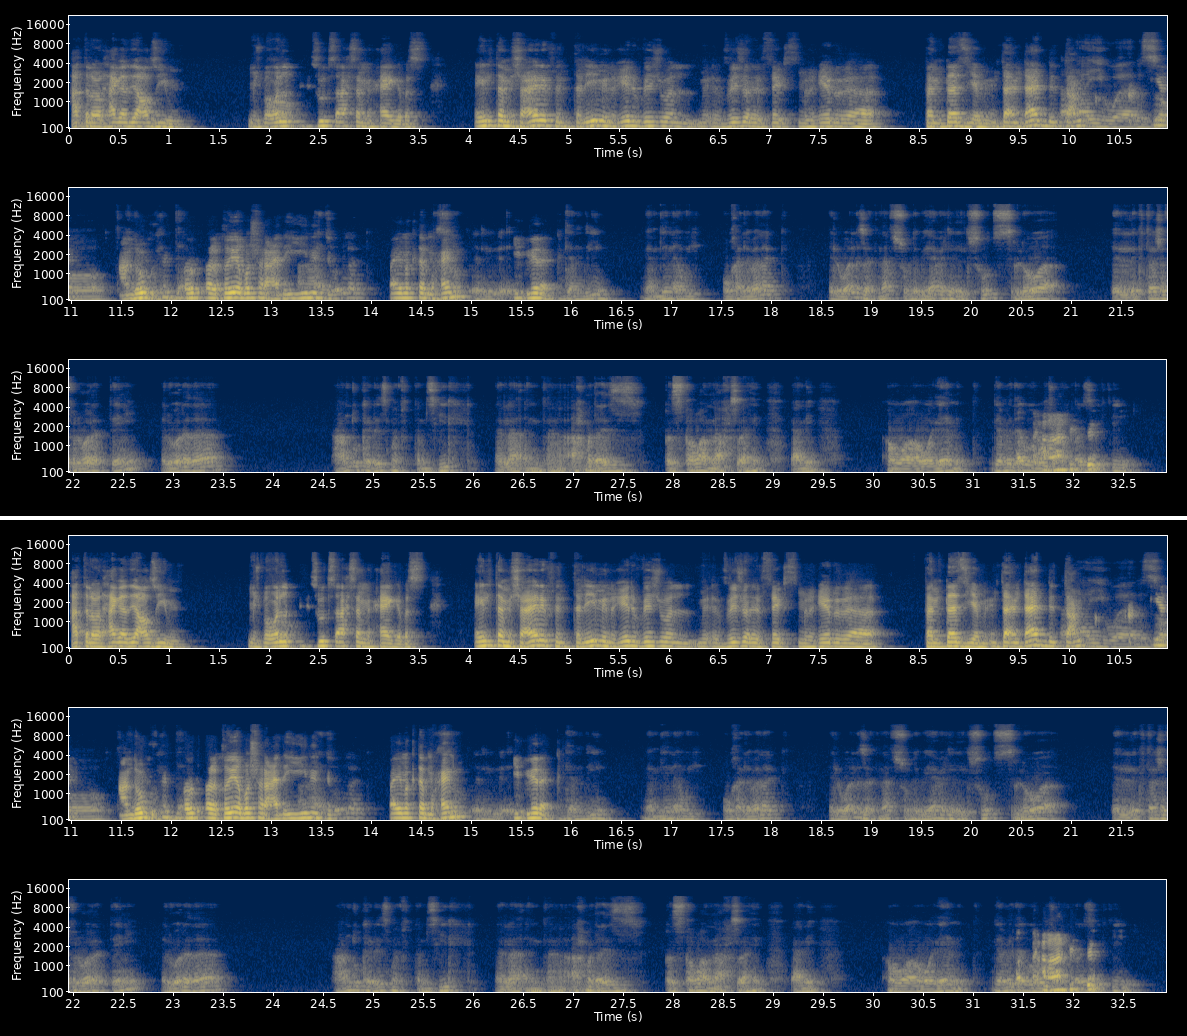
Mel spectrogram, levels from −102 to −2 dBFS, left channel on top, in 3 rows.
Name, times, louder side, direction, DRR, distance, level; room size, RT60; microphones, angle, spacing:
voice 1, 0.0-1.1 1.8-3.5 4.1-8.1 8.6-10.1 10.8-11.0 11.5-13.5 14.2-14.9 15.4-15.8 31.7-32.2, right 3 dB, 45° right, 0.4 m, -27 dB
voice 2, 9.9-12.2 13.3-13.9 14.6-15.5 15.8-16.4 16.7-17.3 17.5-18.1 18.6-20.9 21.4-23.5 24.6-29.6 30.1-30.9 31.2-32.6, equal, 90° left, 1.5 m, -39 dB
4.3 x 2.1 x 3.1 m
head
